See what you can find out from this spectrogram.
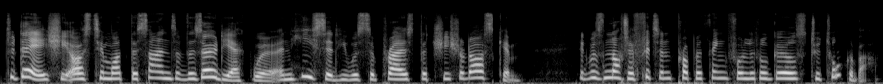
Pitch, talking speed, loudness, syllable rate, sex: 255 Hz, 245 wpm, -18 LUFS, 5.6 syllables/s, female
